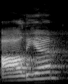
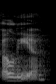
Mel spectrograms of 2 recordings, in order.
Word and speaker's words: Alia: I've been saying Alia. It's spelled A-L-I-A, but for some reason I do not think her name is Aaliyah.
